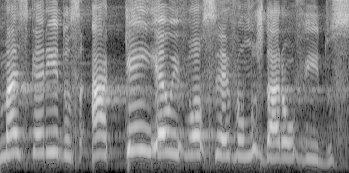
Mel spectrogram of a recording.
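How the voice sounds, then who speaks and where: In a Pernambuco accent, a woman talks in an animated tone at an extremely high pitch, with ordinary pitch variation. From Brazil, Pernambuco. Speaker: preacher. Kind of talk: sermon.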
